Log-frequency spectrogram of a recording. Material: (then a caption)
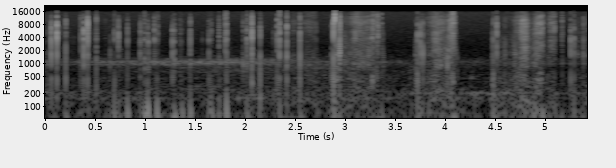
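Waxed fabric. An item wrapped in an orange-print, beeswax-coated fabric food wrap is turned in the hands while long nails scratch and crinkle the stiff waxed fabric. Quick, bright crackles and scratches come in dense bursts over a low rustle, with a faint steady tone near 1 kHz through the first half. Each sound stops dead with almost no ring.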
